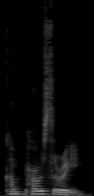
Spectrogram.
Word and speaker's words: compulsory: syllable poem life life compulsory compulsory the stress is on the second syllable compulsory emotional emotional the stress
